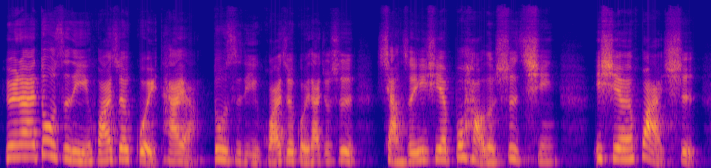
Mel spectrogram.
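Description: Woman doing a kind chatty old man, bright voice, storybook. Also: medium pitch, expressive, moderate pace. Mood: kindly. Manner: kindly, talkative. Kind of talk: storybook reading.

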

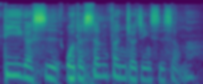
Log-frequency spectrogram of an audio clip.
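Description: A middle-aged woman pastor preaching a sermon, telling stories with lively acted-out voices and frequent laughter. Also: fairly low pitch, fast talker. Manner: animated storytelling, acts out quoted voices, laughs often.

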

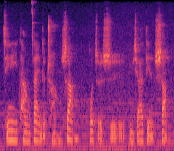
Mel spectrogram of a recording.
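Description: A woman leading a guided meditation, gently giving instructions in a soft, breathy voice with pauses. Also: lowish voice, level tone. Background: background music.

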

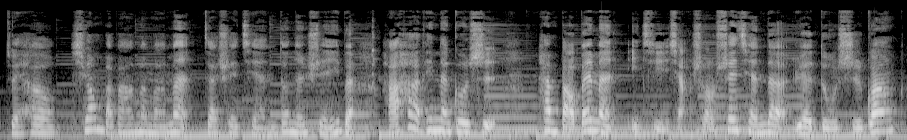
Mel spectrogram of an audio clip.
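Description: A woman's voice: a little high, moderate pace. A woman hosting a children's story show, speaking expressively as if reading to a toddler. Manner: expressive, child-directed delivery. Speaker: children's story podcast host. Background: music.

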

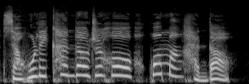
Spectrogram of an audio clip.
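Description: In a very high-pitched voice, a woman tells a children's bedtime fairy tale at a moderate pace, expressive and sing-song. She is recorded close to the mic with no echo.

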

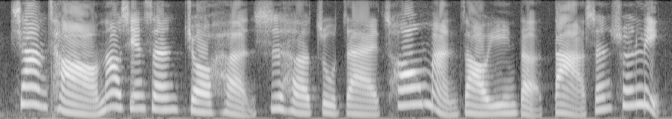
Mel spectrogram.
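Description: A woman reads a children's story aloud in an expressive, sing-song manner. Her voice is high, bright and clear, and she takes an unhurried pace. The sound is dry and close. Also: dry recording.

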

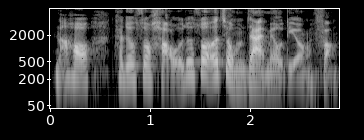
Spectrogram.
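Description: Taiwanese woman in her 30s, podcast co-host, quick lively storyteller who laughs a lot. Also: mid-range voice. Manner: animated storytelling, laughs often. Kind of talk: casual chat.

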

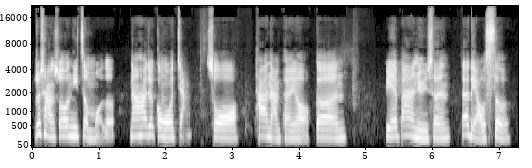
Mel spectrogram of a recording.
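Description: Bright, chatty woman telling gossip. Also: medium pitch, normal speed, clean tone, no room sound, studio quality. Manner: animated, gossipy, indignant storyteller. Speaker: podcast co-host. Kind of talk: casual chat, storytelling.

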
